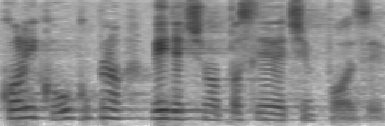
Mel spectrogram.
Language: Croatian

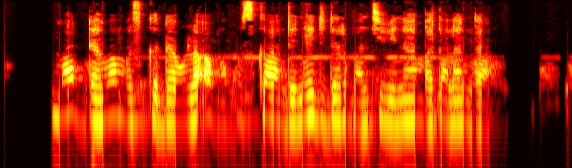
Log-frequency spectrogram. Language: Gidar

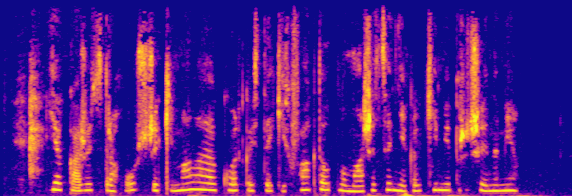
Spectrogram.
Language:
Belarusian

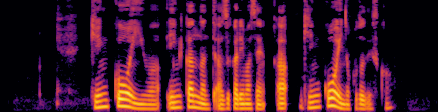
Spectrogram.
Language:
Japanese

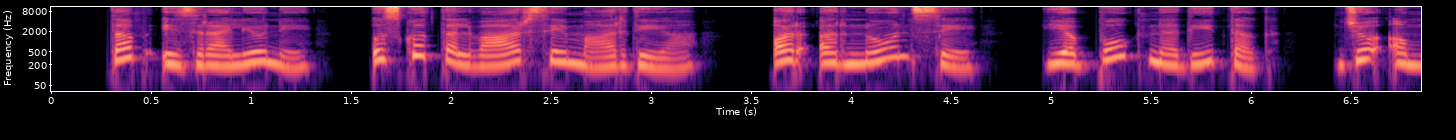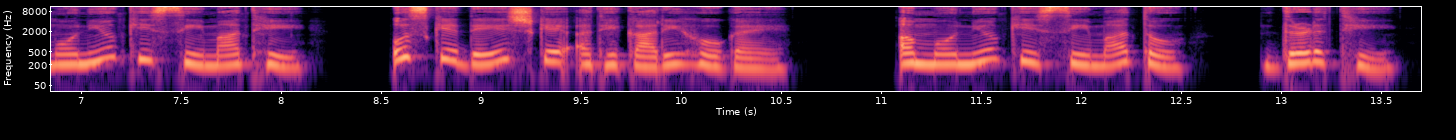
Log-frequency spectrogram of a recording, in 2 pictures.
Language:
Hindi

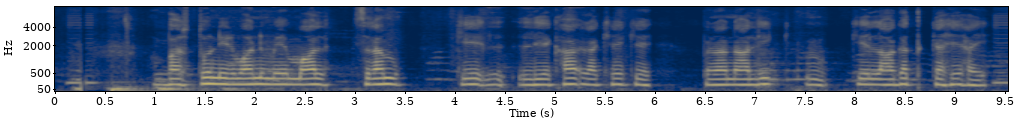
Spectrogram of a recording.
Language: Magahi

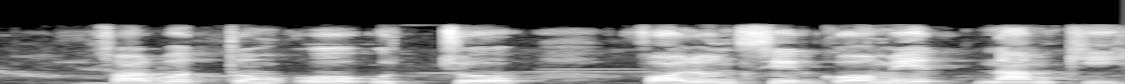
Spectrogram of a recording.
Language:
Bangla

